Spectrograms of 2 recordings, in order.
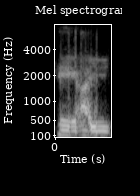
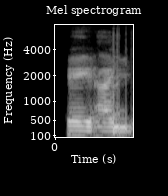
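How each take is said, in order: First: It is said softly, at low volume. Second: It is said at normal, louder volume.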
